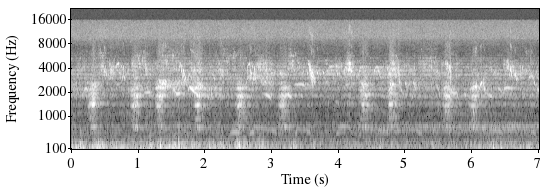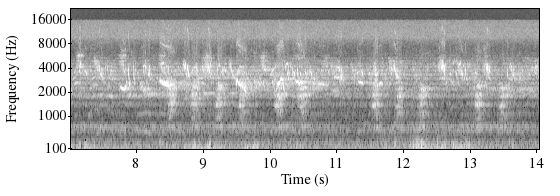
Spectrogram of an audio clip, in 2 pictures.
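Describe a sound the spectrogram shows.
A diesel locomotive rumbles slowly along the tracks in the distance.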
